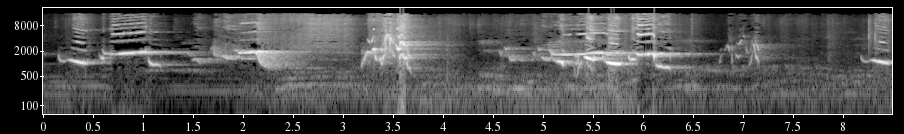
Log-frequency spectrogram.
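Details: Black-naped oriole from Sumbawa, a loud singer used as a lure for silent orioles; clear drawn-out whistles broken by harsh rasping bursts, then more tumbling fluty phrases.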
